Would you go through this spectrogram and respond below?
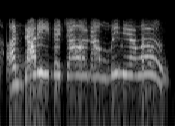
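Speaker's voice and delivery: spring up and squeal the refusal at speed; sudden burst of energy. Retold or imitated. Dying father sits up and refuses his wife, high and fast. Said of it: "with as much energy as I'd seen him have in weeks".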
